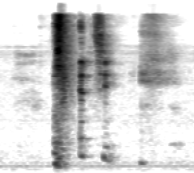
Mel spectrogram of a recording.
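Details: A dog sneezing when excited at the prospect of going for a walk: several quick, sharp nasal bursts in a quiet room.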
